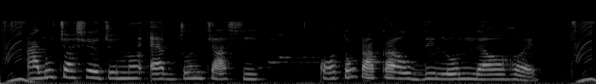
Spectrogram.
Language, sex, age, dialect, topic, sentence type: Bengali, male, 18-24, Rajbangshi, agriculture, question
